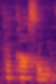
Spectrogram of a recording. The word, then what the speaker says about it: cacophony: on team European not sure but kopon okay cacophony correct cacophony and what is it um it's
